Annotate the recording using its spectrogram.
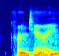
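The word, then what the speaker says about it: carterii: How do you pronounce Carteri. It? Carteri.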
